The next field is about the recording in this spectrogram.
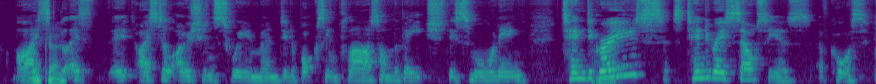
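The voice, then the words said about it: Australian accent. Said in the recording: “she has that very vaunted, wonderful Australian accent”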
